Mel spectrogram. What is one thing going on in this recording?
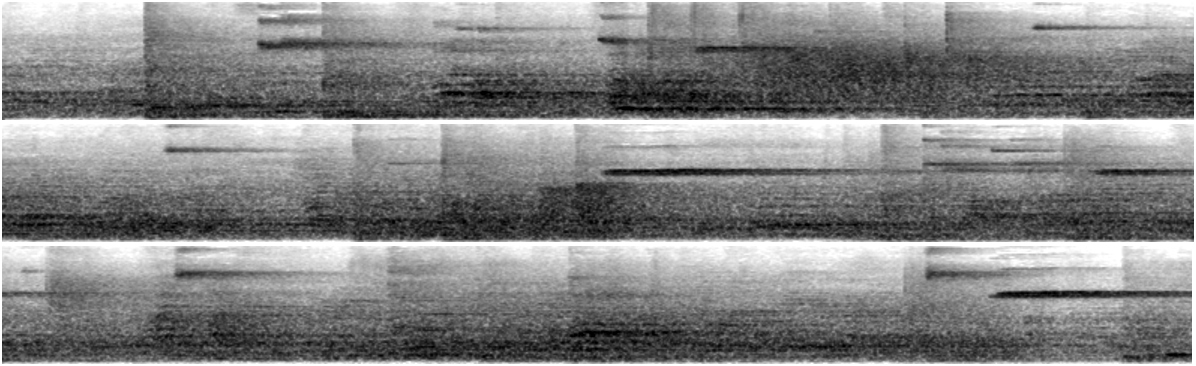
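A volleyball is struck with sharp slaps that echo through a large hall.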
